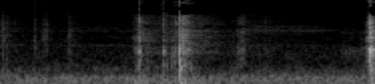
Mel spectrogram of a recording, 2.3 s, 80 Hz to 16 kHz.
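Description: A couple of light plastic clicks about a second in, from a UMD disc being handled and loaded into a PSP 2000 handheld.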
